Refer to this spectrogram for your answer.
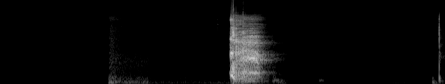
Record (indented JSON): {
  "cough_length": "4.5 s",
  "cough_amplitude": 26028,
  "cough_signal_mean_std_ratio": 0.21,
  "survey_phase": "beta (2021-08-13 to 2022-03-07)",
  "age": "45-64",
  "gender": "Female",
  "wearing_mask": "No",
  "symptom_new_continuous_cough": true,
  "symptom_runny_or_blocked_nose": true,
  "symptom_sore_throat": true,
  "symptom_fatigue": true,
  "symptom_fever_high_temperature": true,
  "symptom_headache": true,
  "symptom_change_to_sense_of_smell_or_taste": true,
  "symptom_loss_of_taste": true,
  "symptom_onset": "3 days",
  "smoker_status": "Current smoker (11 or more cigarettes per day)",
  "respiratory_condition_asthma": false,
  "respiratory_condition_other": false,
  "recruitment_source": "Test and Trace",
  "submission_delay": "1 day",
  "covid_test_result": "Positive",
  "covid_test_method": "RT-qPCR",
  "covid_ct_value": 18.4,
  "covid_ct_gene": "ORF1ab gene",
  "covid_ct_mean": 18.8,
  "covid_viral_load": "710000 copies/ml",
  "covid_viral_load_category": "Low viral load (10K-1M copies/ml)"
}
